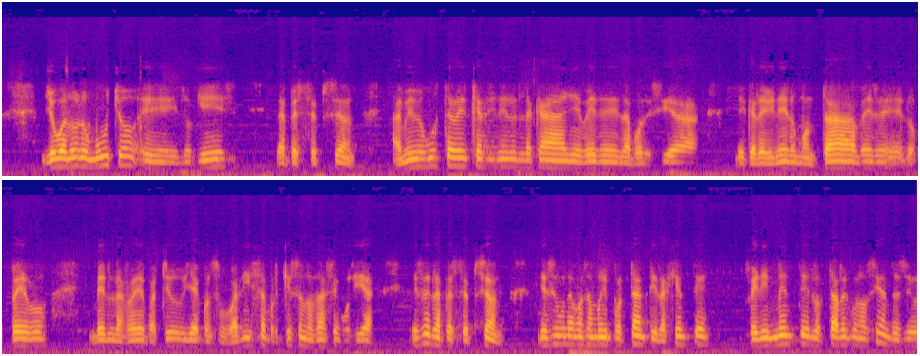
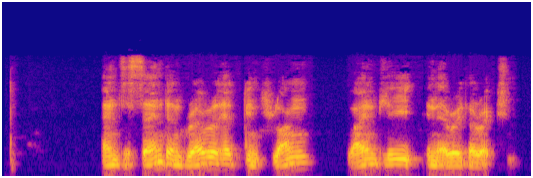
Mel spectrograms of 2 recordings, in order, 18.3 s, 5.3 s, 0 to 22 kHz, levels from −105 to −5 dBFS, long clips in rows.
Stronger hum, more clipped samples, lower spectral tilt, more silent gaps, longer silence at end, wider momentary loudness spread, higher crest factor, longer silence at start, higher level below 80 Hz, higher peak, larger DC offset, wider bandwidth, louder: neither; neither; about the same, -6 dB/octave vs -5.5 dB/octave; neither; second, 0 s vs 0.25 s; about the same, 9 LU vs 9 LU; first, 20 dB vs 14 dB; about the same, 0.1 s vs 0.1 s; about the same, -58 dBFS vs -58 dBFS; second, -6 dBFS vs -2 dBFS; neither; first, 16 kHz vs 7.4 kHz; second, -27 LUFS vs -16 LUFS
